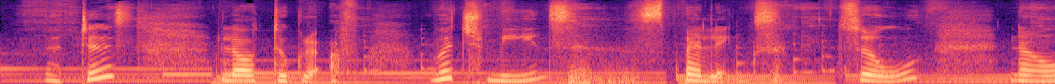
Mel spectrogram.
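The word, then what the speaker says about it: l'orthographe: orange called in fringe that is orange and lothograph remains the same that is spelling remains the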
